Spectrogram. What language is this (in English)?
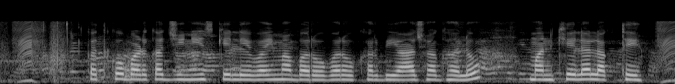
Chhattisgarhi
